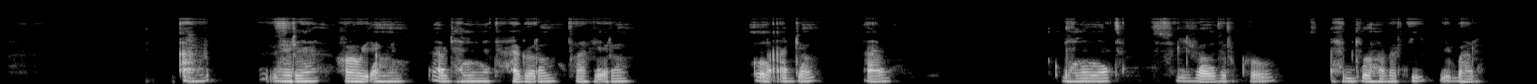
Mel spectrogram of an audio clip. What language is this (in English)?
Tigrinya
